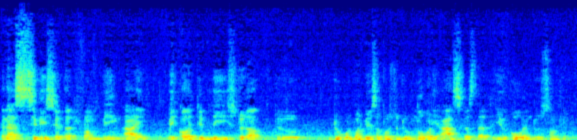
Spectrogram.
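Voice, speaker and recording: A man from Nepal with a Nepali accent, speaking personally to an audience in halting, deliberate phrases. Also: medium pitch. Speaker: guest speaker, volunteer. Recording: echoey room, distant mic, clear noise.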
